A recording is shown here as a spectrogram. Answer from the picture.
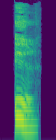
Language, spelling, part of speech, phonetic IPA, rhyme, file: Hungarian, ül, verb, [ˈyl], -yl, Hu-ül.ogg
- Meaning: 1. to sit, to be in a sitting position 2. to serve time 3. to appear, to be there 4. to celebrate, feast 5. hit home, strike a chord (to get the desired effect, as of a joke)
